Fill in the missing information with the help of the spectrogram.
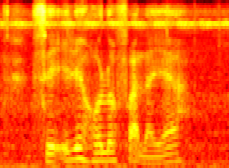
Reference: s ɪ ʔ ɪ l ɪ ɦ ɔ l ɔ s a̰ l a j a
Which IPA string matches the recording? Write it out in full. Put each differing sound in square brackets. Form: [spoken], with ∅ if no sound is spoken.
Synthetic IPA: s ɪ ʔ ɪ l ɪ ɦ ɔ l ɔ [f] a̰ l a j a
